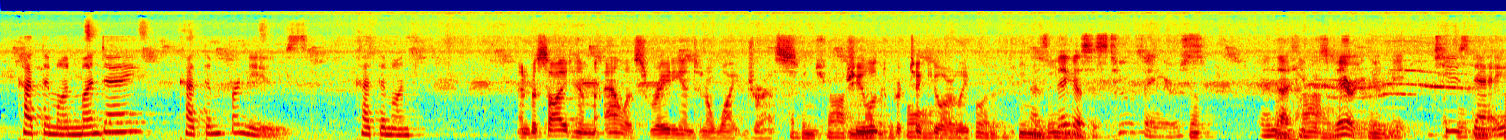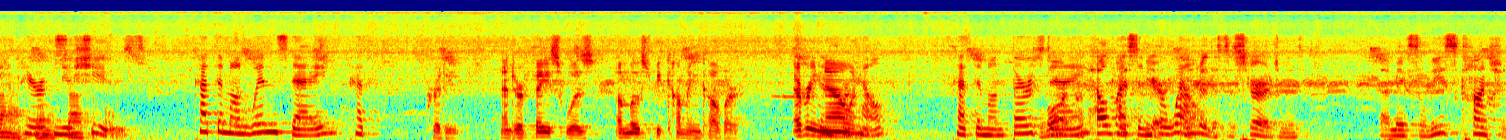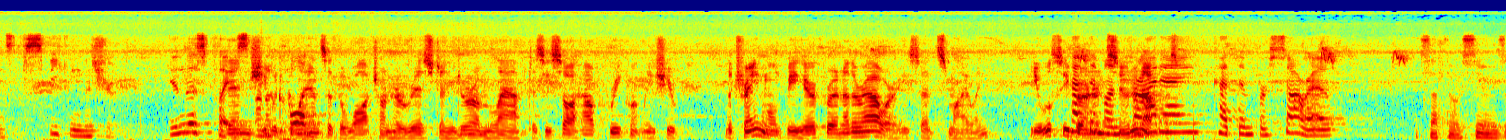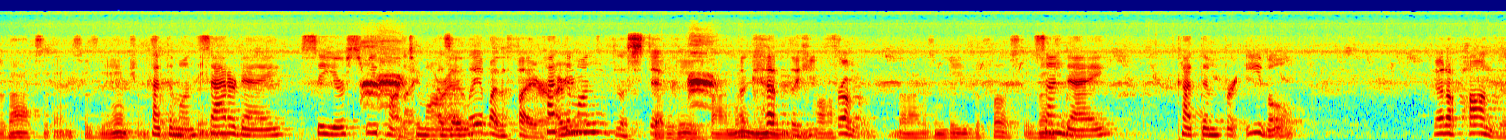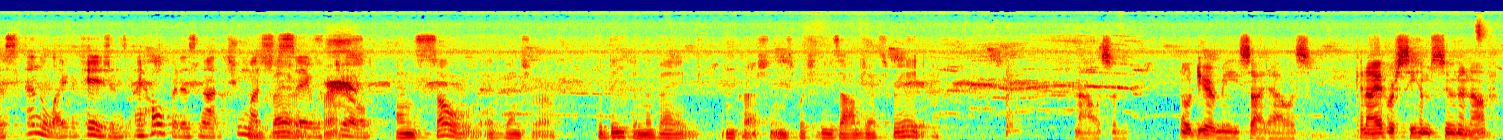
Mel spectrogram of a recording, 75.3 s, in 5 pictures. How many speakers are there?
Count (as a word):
four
